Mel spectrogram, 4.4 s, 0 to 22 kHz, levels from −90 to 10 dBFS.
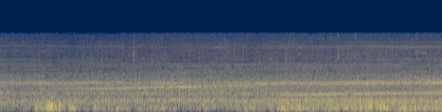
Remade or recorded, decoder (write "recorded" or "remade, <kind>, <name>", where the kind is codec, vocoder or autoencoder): recorded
